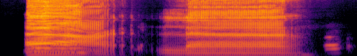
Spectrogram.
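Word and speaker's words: أعلى: A'la. Illa btigha'a wajhi rabbihil a'la. Ya, ketika mengucapkan a'la, hamzah dulu. Hamzah baru masuk ain.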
